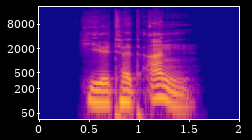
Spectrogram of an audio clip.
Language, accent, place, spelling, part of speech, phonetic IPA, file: German, Germany, Berlin, hieltet an, verb, [ˌhiːltət ˈan], De-hieltet an.ogg
- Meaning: inflection of anhalten: 1. second-person plural preterite 2. second-person plural subjunctive II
